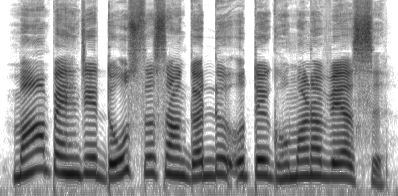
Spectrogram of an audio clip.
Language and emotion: Sindhi, neutral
